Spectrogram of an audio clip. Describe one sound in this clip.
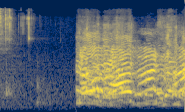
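A crowd of people shout and call out loudly outdoors.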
